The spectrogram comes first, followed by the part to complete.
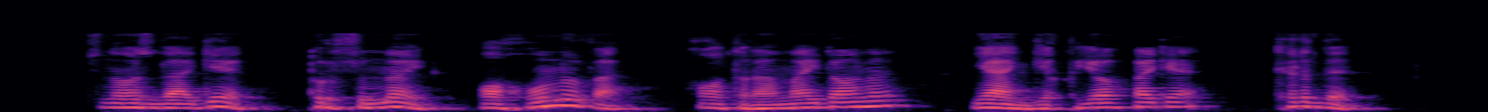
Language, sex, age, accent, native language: Uzbek, male, 12-17, Surxondaryo, Uzbek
